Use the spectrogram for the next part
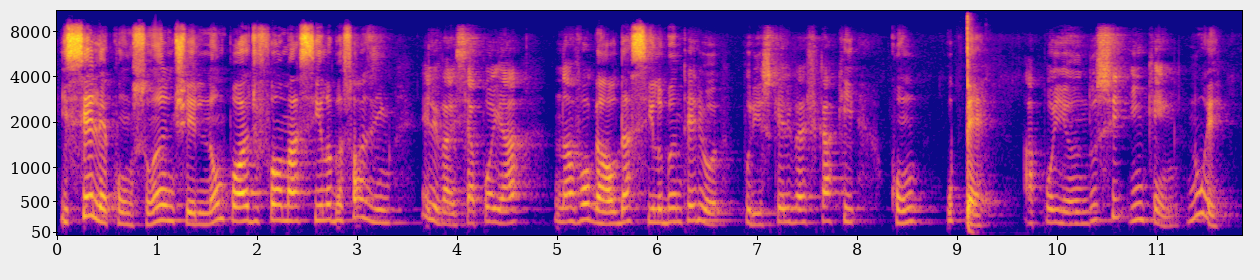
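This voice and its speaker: A man's voice: high voice, mellow. A man with a Brazilian Portuguese accent teaching a grammar lesson. He draws out example words syllable by syllable and keeps checking in with the class. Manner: slow, deliberate, drawing out example words syllable by syllable.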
